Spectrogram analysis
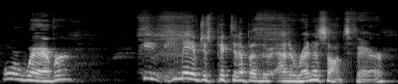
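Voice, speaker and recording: Lively, bright-voiced joking man. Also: high-pitched, brisk. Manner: joking, trails off with fillers. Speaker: podcast co-host. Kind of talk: casual movie commentary.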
